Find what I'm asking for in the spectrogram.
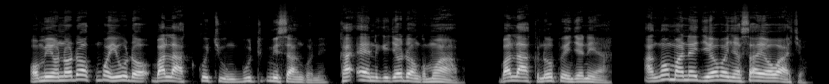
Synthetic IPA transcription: ɔmɪjɔnɔdɔkmɔjʊdɔbalakːot͡ʃuŋbutmɪsaŋɡo̰nekaʔɛnɡɪd͡ʒɔdɔŋɡmɔa̰b̚ | balaknopeɲd͡ʒenɪja̰ | aŋɔmanɛd͡ʒɛhɔvaɲasajɪɔwat͡ʃɔ̰

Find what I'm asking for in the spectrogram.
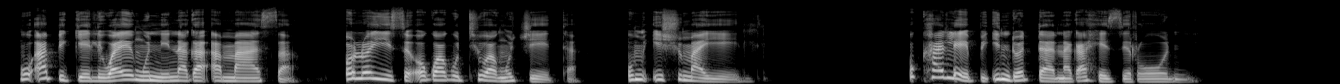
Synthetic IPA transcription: uʔab̥ʱiɡ̥eliwajɛŋuninaɣaʔamaːsa̰ | ɔlojisɛ̰ʔɔɣwaɣutʰiwaŋud̥ʒ̥ʱɛtʰa̰ | um̩iʃumajeːli | ukʰaleb̥ʱiʔindʱɔd̥ʱanaɣaheziroːni

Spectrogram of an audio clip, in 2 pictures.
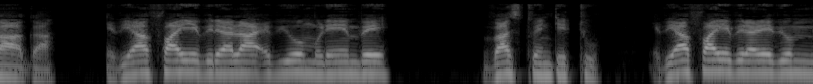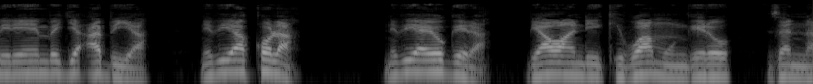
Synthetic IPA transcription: aːɡa̰ | e̞βjaːfaːje̞ːβiɾalae̞βjo̞ːmule̞ːmbe̞ | vastwentitu | e̞βjaːfaːje̞ːβiɾale̞ːβjo̞ːmumiɾe̞ːmbe̞ɟaʔːbija | ne̞βjako̞la | ne̞βjajo̞ɡe̞ɾa̰ | βjaːwaːndiːkiβwamuːŋɡe̞ɾo̞ | zanːa

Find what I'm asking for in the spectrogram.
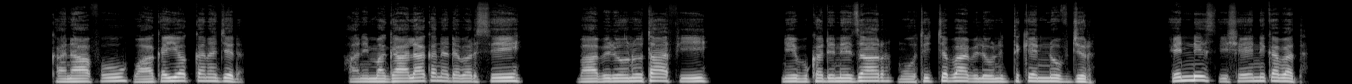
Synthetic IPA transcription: kɐnaːfuːwaːkʼɐjːɔɐkːɐnɐd͡ʒɛᶑɐ̥ | hɐnɪmɐɡaːlaːkɐnɐd̪ɐβɐɾseː | baːbɪlo̞ːnɔt̪aːfɪ | niːbʊkɐd̪ɛnɛzaːɾmo̞ːt̪ɪt͡ʃːɐbaːbɪlo̞ːnɪt̪ːɪkɛnːuːfd͡ʒɪɾɐ̥ | ʔɪnːɪsɪʃeːnɪkʼɐbɐt̪ɐ̥

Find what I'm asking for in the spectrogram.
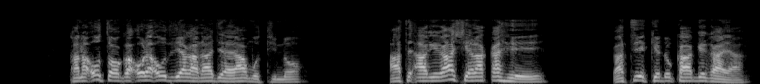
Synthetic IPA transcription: kanaotɔɡaʔoɾeaoðiɾiaɣanad͡ʑɛɾajamotinɔ | ateʔaɣeɣaɕiaɾakaɦe | ɣatiekendokaːɡeɣaja̰

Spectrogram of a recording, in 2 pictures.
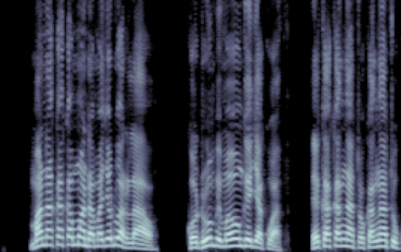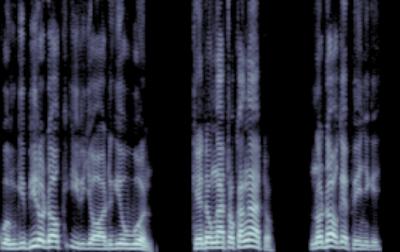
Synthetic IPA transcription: manakakamwandamad͡ʒɔdwarlaɔ | kɔdɾombemaoŋɡed͡ʒakwa̰t̪ | ɛkakaŋatɔkaŋatɔkwomɡɪbiɾodɔkiɾd͡ʒɔɔdɡɪowon | kendoŋatɔkaŋatɔ̰ | nɔdɔɡɛpɪɲɡɪ

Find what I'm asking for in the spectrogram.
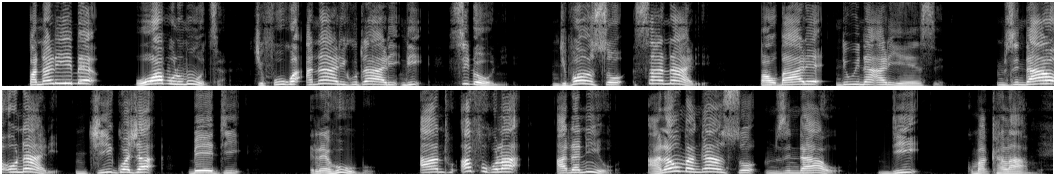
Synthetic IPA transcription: panaliɓɛ | wɔwapulumut͡sʰḁ | t͡ʃifukwaʔanalik̬utalindi | siɗɔni | ndip̬ɔnsɔsaːnalḭ | pauɓalɛndiwinaːlijɛːnsɛ̥ | m̩zindawɔʔunalḭ | n̩t͡ʃiɡwat͡ʃa | ɓɛti | ɾɛɦuɓu | antʰuʔafukɔlaː | ɗaniwɔ̰ | a̰naumaŋɡansɔm̩zindaːwɔ̰ | ndi | kumakʰalaːmɔ

